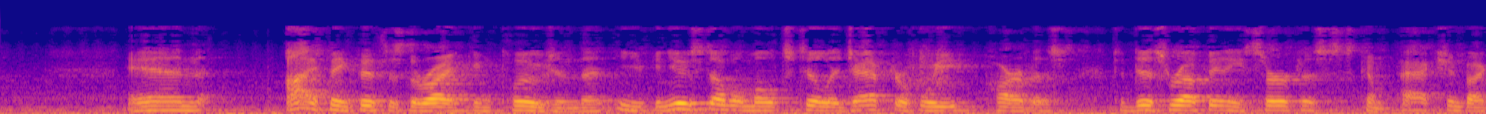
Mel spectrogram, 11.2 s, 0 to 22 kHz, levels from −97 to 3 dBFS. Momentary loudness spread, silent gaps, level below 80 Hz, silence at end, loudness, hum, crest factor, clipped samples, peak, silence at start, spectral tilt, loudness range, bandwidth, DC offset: 19 LU; none; -40 dBFS; 0 s; -23 LUFS; none; 18 dB; under 0.1%; -6 dBFS; 0 s; -7.5 dB/octave; 3 LU; 8.6 kHz; under 0.1%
